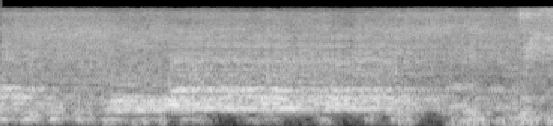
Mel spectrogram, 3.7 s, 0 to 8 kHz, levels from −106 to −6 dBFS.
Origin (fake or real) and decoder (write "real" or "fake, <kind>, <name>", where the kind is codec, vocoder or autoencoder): fake, vocoder, Vocos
